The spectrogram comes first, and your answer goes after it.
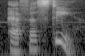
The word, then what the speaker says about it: Efeste: Efeste is actually FSD because it's the initials of the three winemakers that partnered to make the winery.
